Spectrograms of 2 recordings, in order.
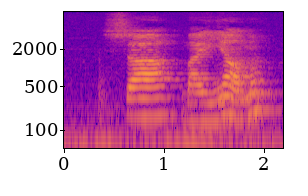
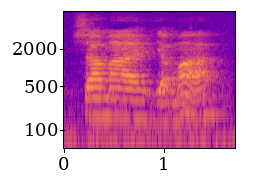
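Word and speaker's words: שמים: Shamayam, because remember, the M is at the end. So you said that, so Triple Yahweh, you said that word correctly. You would not have said Shamayama. Instead you said Shamayam. Shamayam. Just showing phonetically that word is ending with the M.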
